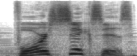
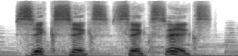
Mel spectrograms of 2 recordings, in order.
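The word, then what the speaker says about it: Four Sixes: We must clarify the correct pronunciation, which remains 4 Sixes instead of 6666 or 6666.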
